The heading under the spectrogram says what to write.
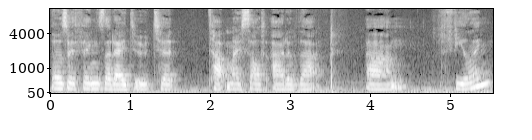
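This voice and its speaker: A woman speaks very slowly with long, frequent pauses, her voice carrying audible room echo amid noticeable background noise. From Turkey. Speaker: design strategist. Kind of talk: casual interview.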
